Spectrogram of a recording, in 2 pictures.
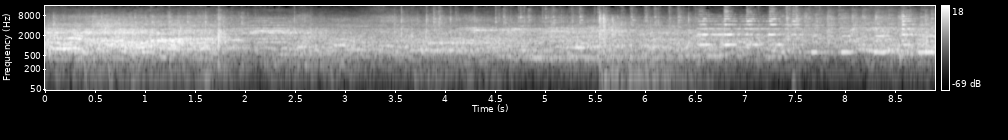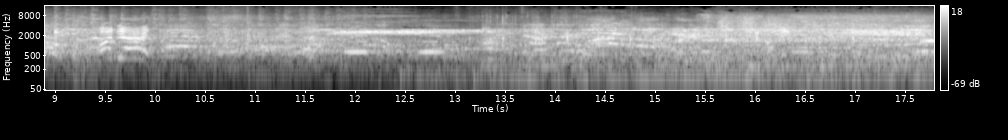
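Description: A crowd cheers and shouts in a large echoing rink.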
